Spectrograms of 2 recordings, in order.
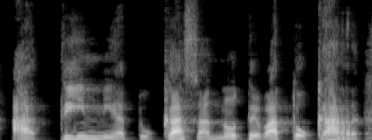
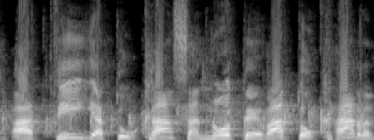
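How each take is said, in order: First: Said in the usual way. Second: The promise again, much louder and higher; God's promise thundered out to the faithful king; preached shout. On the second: Acted. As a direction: proclaim it at full force.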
